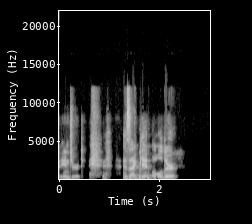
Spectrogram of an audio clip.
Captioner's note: chuckles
